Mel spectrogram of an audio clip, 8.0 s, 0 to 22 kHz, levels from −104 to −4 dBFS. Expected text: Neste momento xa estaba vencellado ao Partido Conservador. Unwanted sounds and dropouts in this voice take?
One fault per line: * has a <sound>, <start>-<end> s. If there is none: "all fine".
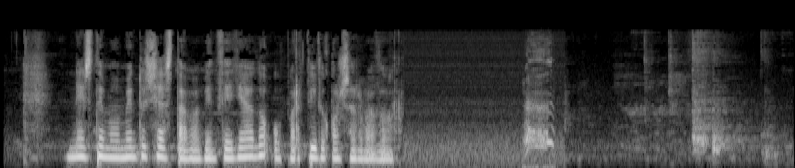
* has a bark, 5.2-5.6 s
